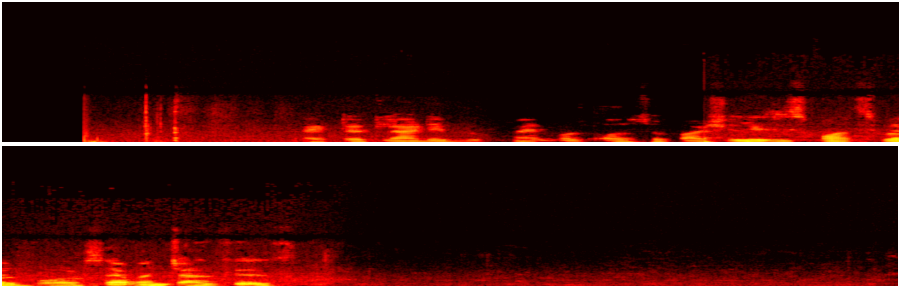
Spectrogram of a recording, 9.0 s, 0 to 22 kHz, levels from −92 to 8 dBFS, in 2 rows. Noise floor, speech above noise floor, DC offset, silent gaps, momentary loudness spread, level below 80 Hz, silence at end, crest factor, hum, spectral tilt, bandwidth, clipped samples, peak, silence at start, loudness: -64 dBFS; 39 dB; under 0.1%; none; 22 LU; -58 dBFS; 3.1 s; 22 dB; none; -7.5 dB/octave; 7.6 kHz; under 0.1%; -4 dBFS; 0.4 s; -24 LUFS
